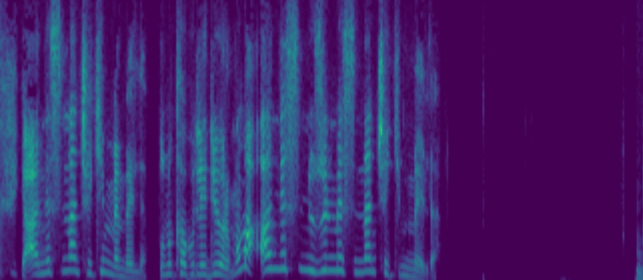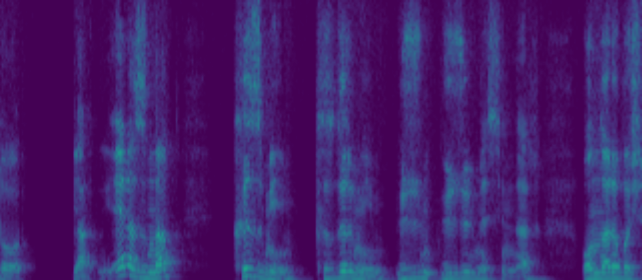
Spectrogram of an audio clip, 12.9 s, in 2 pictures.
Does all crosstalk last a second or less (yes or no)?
yes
